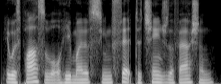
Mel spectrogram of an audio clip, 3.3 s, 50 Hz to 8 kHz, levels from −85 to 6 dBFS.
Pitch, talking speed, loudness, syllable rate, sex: 115 Hz, 215 wpm, -18 LUFS, 5.1 syllables/s, male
